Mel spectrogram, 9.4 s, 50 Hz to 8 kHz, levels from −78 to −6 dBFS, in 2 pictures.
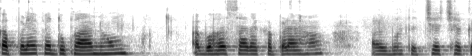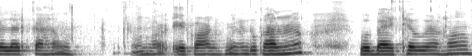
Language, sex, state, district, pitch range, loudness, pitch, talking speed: Hindi, female, Chhattisgarh, Sukma, 175-195 Hz, -21 LUFS, 185 Hz, 160 wpm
